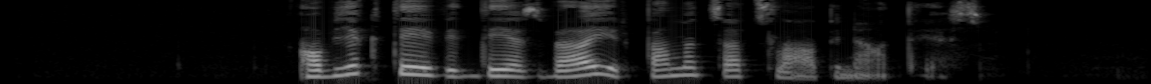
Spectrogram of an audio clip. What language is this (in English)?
Latvian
